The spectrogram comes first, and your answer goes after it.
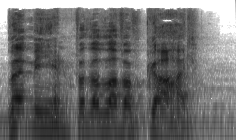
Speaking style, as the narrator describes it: I shouted

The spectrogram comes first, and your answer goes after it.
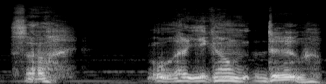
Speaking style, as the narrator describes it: Tammy asked hesitantly

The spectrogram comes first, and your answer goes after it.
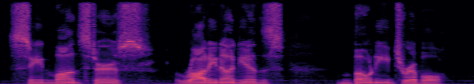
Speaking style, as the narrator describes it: talking softly to himself, saying things like

